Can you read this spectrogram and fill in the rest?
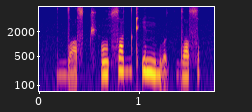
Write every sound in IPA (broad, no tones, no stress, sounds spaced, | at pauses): dˤ o̰ sˤ t͡ʃʼ ũ sˤ ə˞ d kʼ i n b o̰ t d ə˞ sˤ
